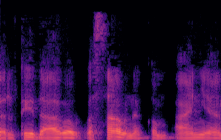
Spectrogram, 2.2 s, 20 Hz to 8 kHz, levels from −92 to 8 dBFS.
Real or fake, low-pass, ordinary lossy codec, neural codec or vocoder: fake; 7.2 kHz; MP3, 48 kbps; codec, 24 kHz, 0.9 kbps, WavTokenizer, medium speech release version 2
